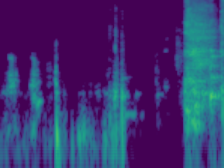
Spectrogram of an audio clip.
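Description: A cough and throat clearing from a tickle in the throat, heard as one harsh, rough burst near the end after a stretch of short, quiet sounds.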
